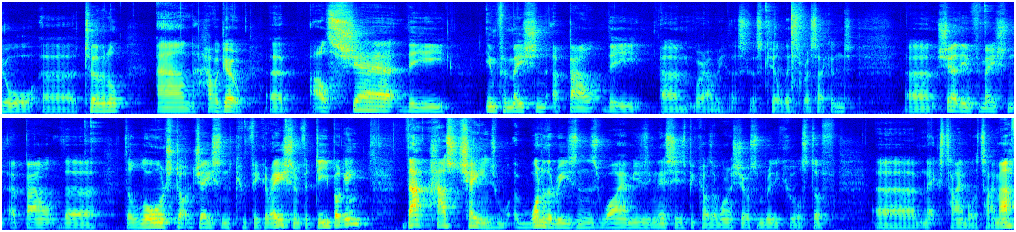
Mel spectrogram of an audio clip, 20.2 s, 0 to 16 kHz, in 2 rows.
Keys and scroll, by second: 7.5-8.2 typing.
